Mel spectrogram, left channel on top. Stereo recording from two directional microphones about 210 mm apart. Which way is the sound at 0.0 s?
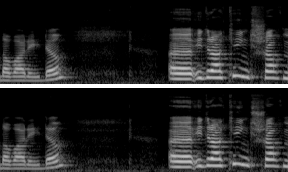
5° left (ahead or behind).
